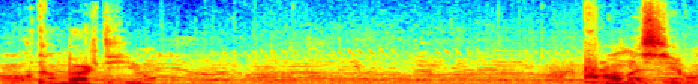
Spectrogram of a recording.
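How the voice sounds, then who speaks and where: A man playing a shaken, devoted demon lover in an audio drama, halting and breathy as he speaks. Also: very noisy, natural voice. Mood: tender, worried. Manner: halting, stammering, breathy urgent delivery. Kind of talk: intense dramatic audio roleplay acting.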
